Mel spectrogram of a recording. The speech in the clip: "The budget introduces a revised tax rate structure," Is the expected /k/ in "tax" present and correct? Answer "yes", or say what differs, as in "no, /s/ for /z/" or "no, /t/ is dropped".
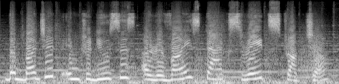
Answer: yes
